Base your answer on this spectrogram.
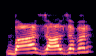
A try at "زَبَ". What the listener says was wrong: با نہیں، زال با. زال پہلے ہے نا. زال کو با سے ملانا ہے نا. زال با زبر.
